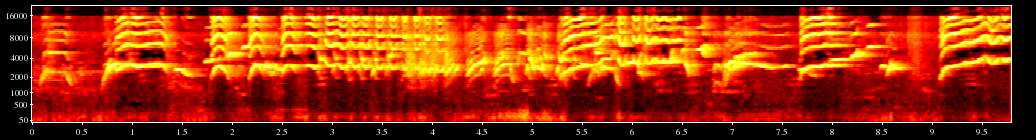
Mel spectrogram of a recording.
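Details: Oriental magpie-robin during song training, practising together with other birds: a loud, continuous, rich medley of high whistles, rising slurs and rapid chattering trills, with brief pauses near the start and end.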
